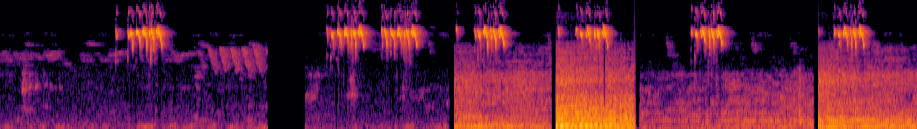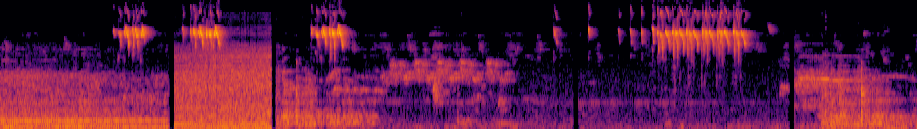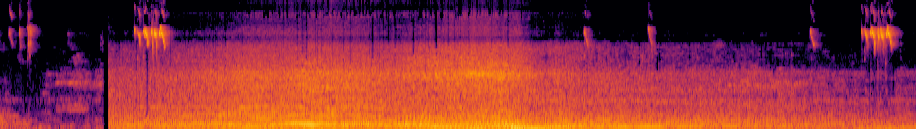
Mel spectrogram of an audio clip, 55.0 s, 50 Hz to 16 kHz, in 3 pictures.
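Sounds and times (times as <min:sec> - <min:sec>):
songbird trilled calls: 0:02.3 - 0:03.4, 0:06.6 - 0:08.5, 0:09.1 - 0:10.2, 0:11.2 - 0:12.3, 0:13.8 - 0:14.6, 0:16.6 - 0:17.4, 0:20.6 - 0:21.4, 0:22.0 - 0:22.8, 0:30.9 - 0:33.4, 0:39.4 - 0:40.1, 0:53.9 - 0:54.7.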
